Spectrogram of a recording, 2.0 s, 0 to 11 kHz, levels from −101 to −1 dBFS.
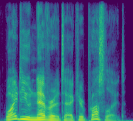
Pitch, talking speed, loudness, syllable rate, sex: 145 Hz, 210 wpm, -16 LUFS, 6.7 syllables/s, male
